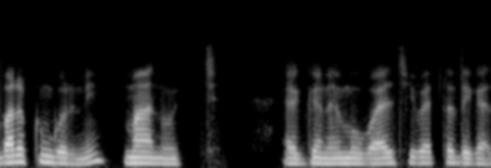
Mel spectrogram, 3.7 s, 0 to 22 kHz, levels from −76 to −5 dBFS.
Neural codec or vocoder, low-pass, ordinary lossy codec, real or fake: codec, 16 kHz, about 1 kbps, DyCAST, with the encoder's durations; 7.2 kHz; none; fake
